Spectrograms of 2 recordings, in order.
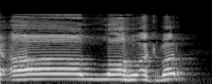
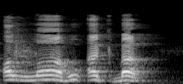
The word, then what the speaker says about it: Allahu Akbar: So you don't say Allahu Akbar, and neither do you say Allahu Akbar. Extending it in that way is not correct. But rather a person pronounces it and says it in the proper manner, Allahu Akbar.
